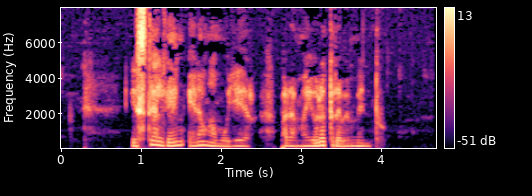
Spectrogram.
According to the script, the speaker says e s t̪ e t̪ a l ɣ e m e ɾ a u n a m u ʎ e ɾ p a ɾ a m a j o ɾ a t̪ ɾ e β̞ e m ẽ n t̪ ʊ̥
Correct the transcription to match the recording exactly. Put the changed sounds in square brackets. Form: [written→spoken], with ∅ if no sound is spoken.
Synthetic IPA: e s t̪ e [t̪→∅] a l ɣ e [m→ŋ] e ɾ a u [n→ŋ] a m u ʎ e ɾ p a ɾ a m a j o ɾ a t̪ ɾ e β̞ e m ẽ n t̪ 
